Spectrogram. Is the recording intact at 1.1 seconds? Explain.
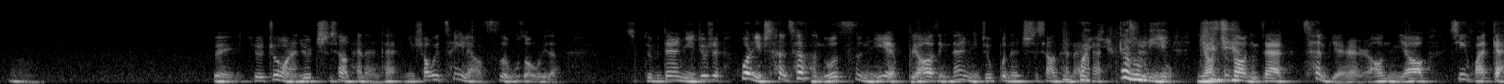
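Yes, the speech at 1.1 seconds is intact, with no dropout, click or distortion at that moment.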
